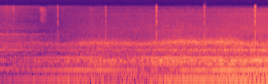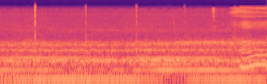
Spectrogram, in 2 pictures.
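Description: Deep cinematic rumble swelling in over a low sustained drone, growing steadily louder through the first few seconds. Near the end a pitched tone glides upward into held musical notes.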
